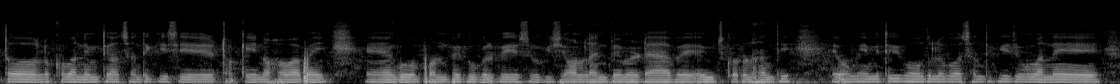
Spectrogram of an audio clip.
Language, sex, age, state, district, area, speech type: Odia, male, 45-60, Odisha, Kendujhar, urban, spontaneous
